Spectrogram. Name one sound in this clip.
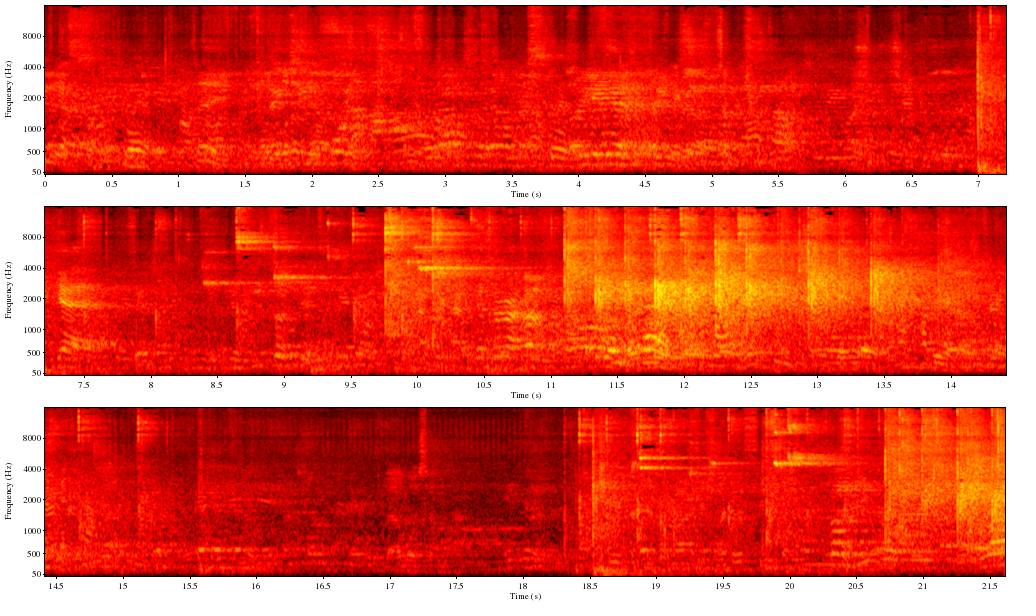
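Men's voices murmur and chatter in a large echoing hall.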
